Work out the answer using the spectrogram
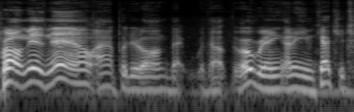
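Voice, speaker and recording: Lively intonation and fairly high pitch shape this man's speech. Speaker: mobile mechanic. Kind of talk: tutorial. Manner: fast.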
